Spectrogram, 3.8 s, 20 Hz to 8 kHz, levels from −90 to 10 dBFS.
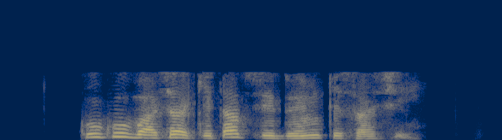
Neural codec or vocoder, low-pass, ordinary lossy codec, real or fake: codec, 16 kHz, 4 kbps, FreqCodec, smaller model; 7.2 kHz; AAC, 16 kbps; fake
